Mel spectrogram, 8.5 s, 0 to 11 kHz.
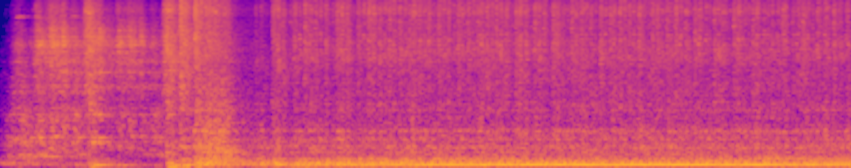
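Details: Forgotten 1964 Impala drag car, started for the first time in decades after the points were cleaned and set at 0.016": a couple of seconds of cranking, then it catches and settles into a deep, steady big-block rumble; it starts and runs.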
